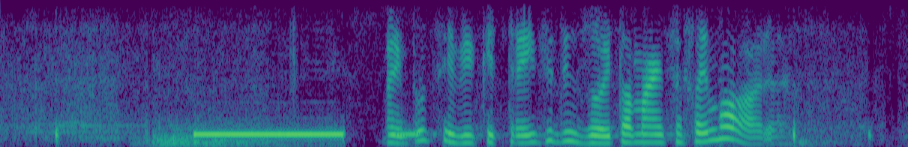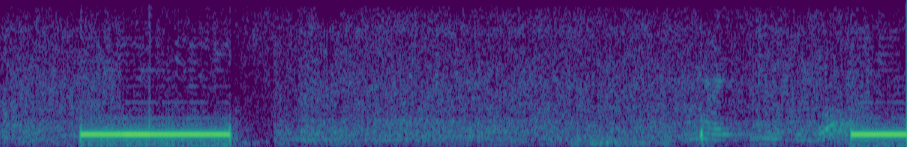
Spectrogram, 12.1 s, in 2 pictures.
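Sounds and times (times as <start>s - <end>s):
telephone line tone: 1.3s - 2.8s, 6.6s - 7.6s, 11.8s - 12.0s
speech: 2.6s - 5.4s.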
